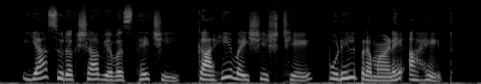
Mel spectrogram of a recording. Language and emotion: Marathi, neutral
